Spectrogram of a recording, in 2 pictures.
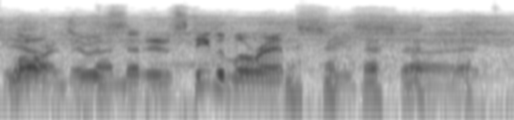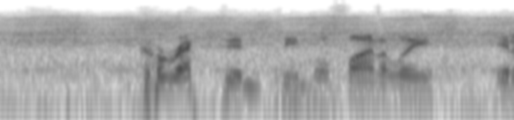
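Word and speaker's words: Lorentz: one is halted as lawrence wound up in the net and the net wound up off its pegs so they blow it down they'll try it again it was lorenz but now it's lawrence stephen corrected people finally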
